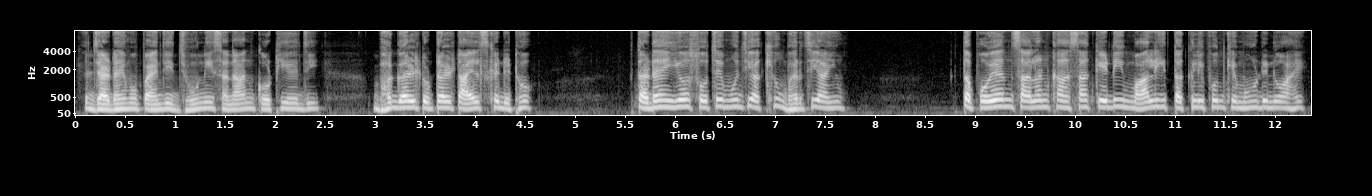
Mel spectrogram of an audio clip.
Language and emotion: Sindhi, sad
